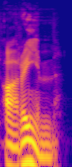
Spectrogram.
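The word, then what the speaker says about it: עָרִים: Yeah, of many arim, is how you say it in plural.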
